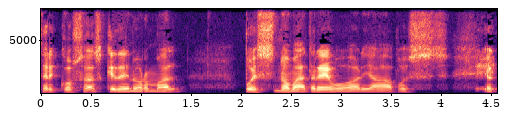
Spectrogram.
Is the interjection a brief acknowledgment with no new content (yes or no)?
yes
